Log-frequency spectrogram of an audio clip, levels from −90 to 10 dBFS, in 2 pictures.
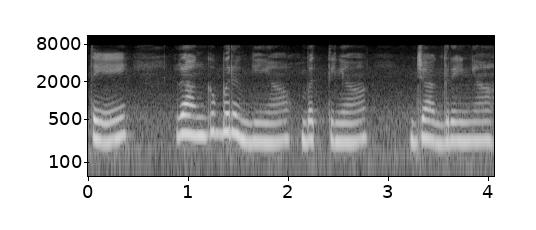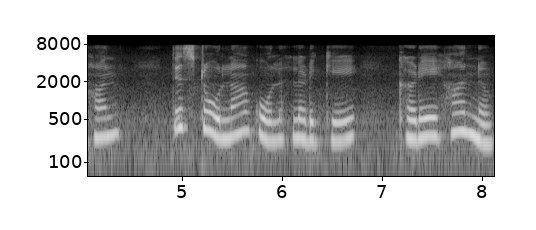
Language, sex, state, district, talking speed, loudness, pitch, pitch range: Punjabi, female, Punjab, Kapurthala, 95 wpm, -15 LUFS, 245 Hz, 225-270 Hz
